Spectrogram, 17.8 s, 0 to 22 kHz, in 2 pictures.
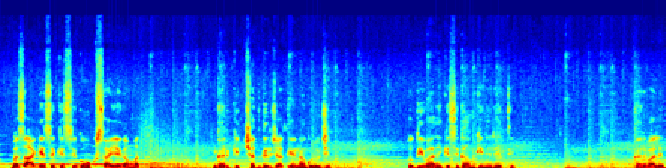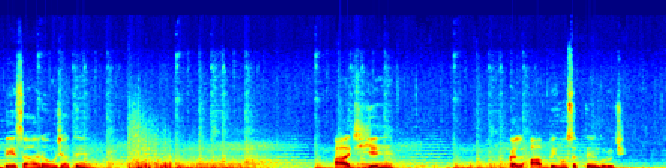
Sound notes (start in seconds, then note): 10.5 thunder rumbling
